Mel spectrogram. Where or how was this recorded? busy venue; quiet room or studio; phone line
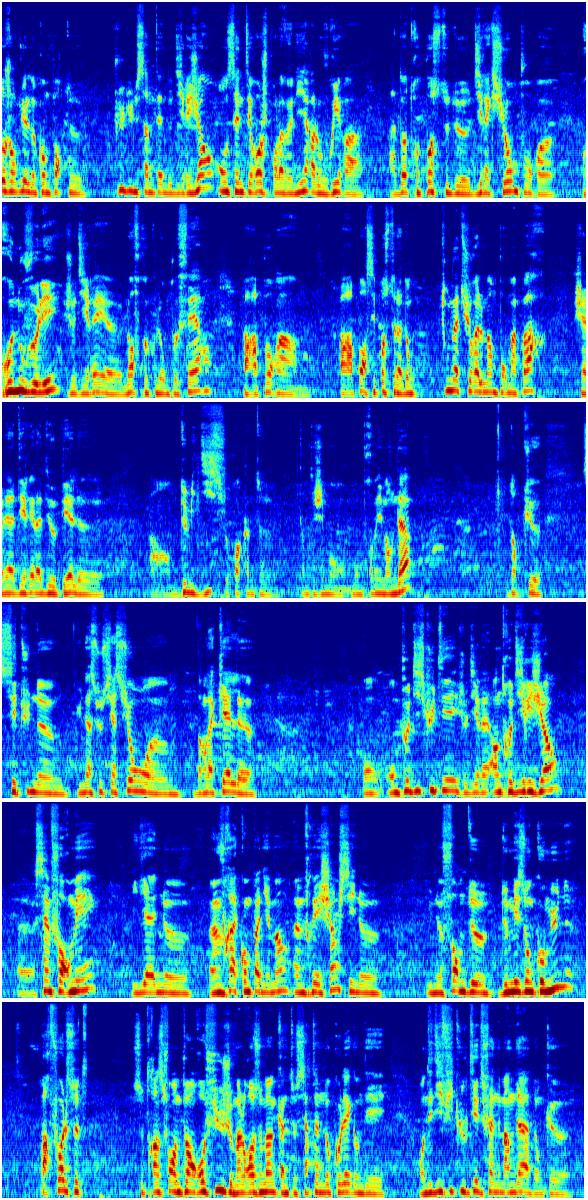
busy venue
